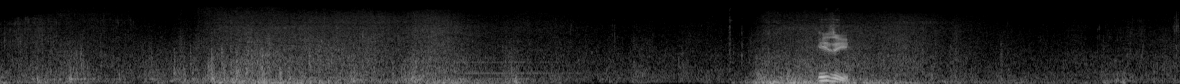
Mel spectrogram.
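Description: Stormy sea waves rush and crash.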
